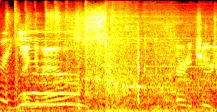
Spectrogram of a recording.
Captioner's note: beeping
